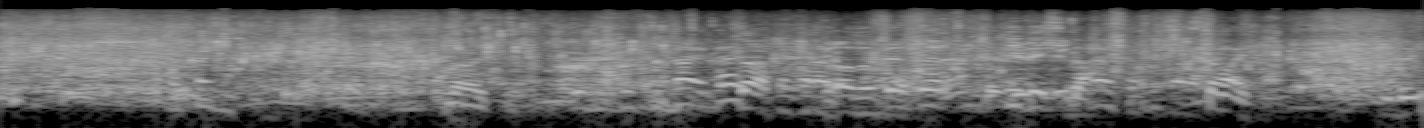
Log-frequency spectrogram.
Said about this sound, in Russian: Именно здесь находится место, на котором произошло крещение Господне в водах Иордана. После молебна паломники окунаются в воды священной реки.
